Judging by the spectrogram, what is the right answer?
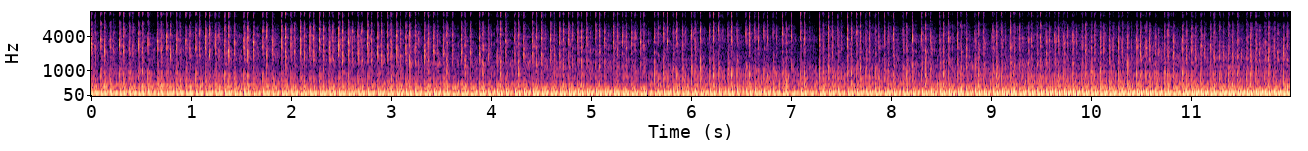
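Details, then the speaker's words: Neglected 2008 Harley-Davidson Sportster, primary fluid not changed: loud steady V-twin thump at a quick even pace, no knock or miss; runs really good with some power. "But overall, she runs good. She runs really good. Actually, she's got some power. That's for sure."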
